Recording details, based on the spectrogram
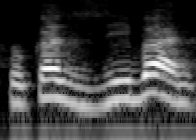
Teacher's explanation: Zal hujung lidah Jangan kasar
